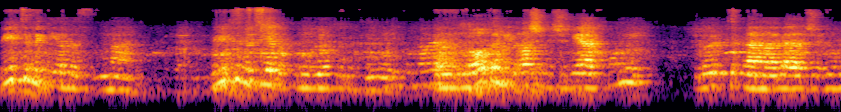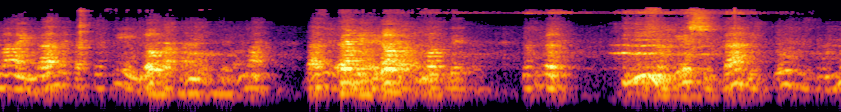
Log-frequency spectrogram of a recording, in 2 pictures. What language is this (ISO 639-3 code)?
heb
